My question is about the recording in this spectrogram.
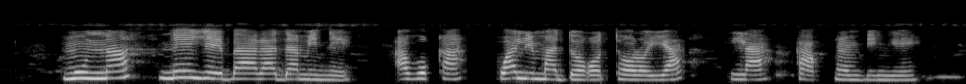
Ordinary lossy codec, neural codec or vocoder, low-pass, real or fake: AAC, 32 kbps; codec, 44.1 kHz, 7.8 kbps, DAC; 7.2 kHz; fake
